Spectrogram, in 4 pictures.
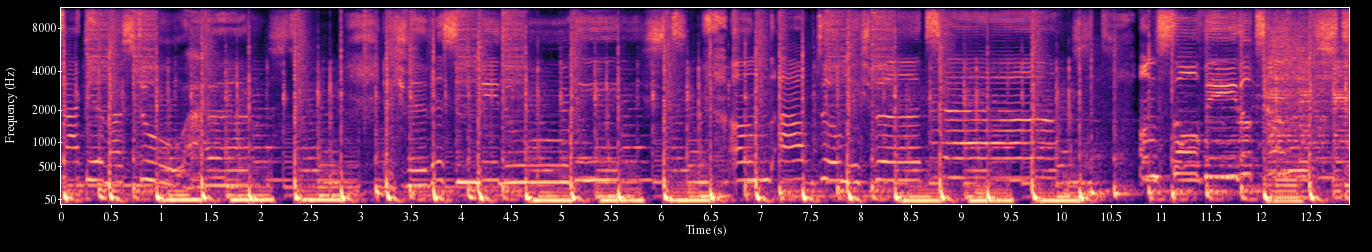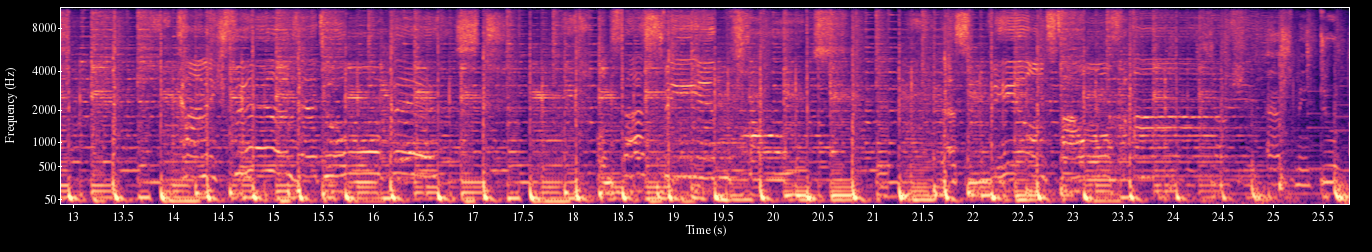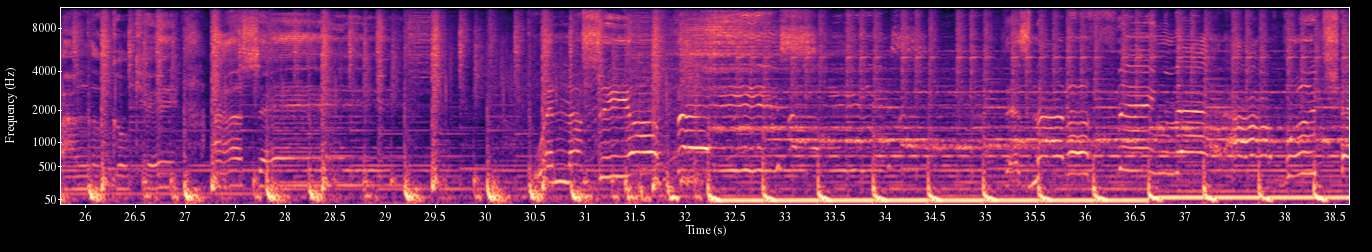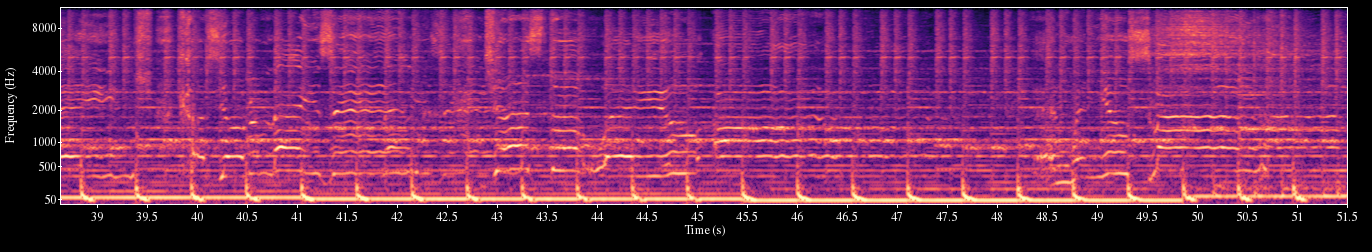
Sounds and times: Soul music: 0.0s - 51.5s.

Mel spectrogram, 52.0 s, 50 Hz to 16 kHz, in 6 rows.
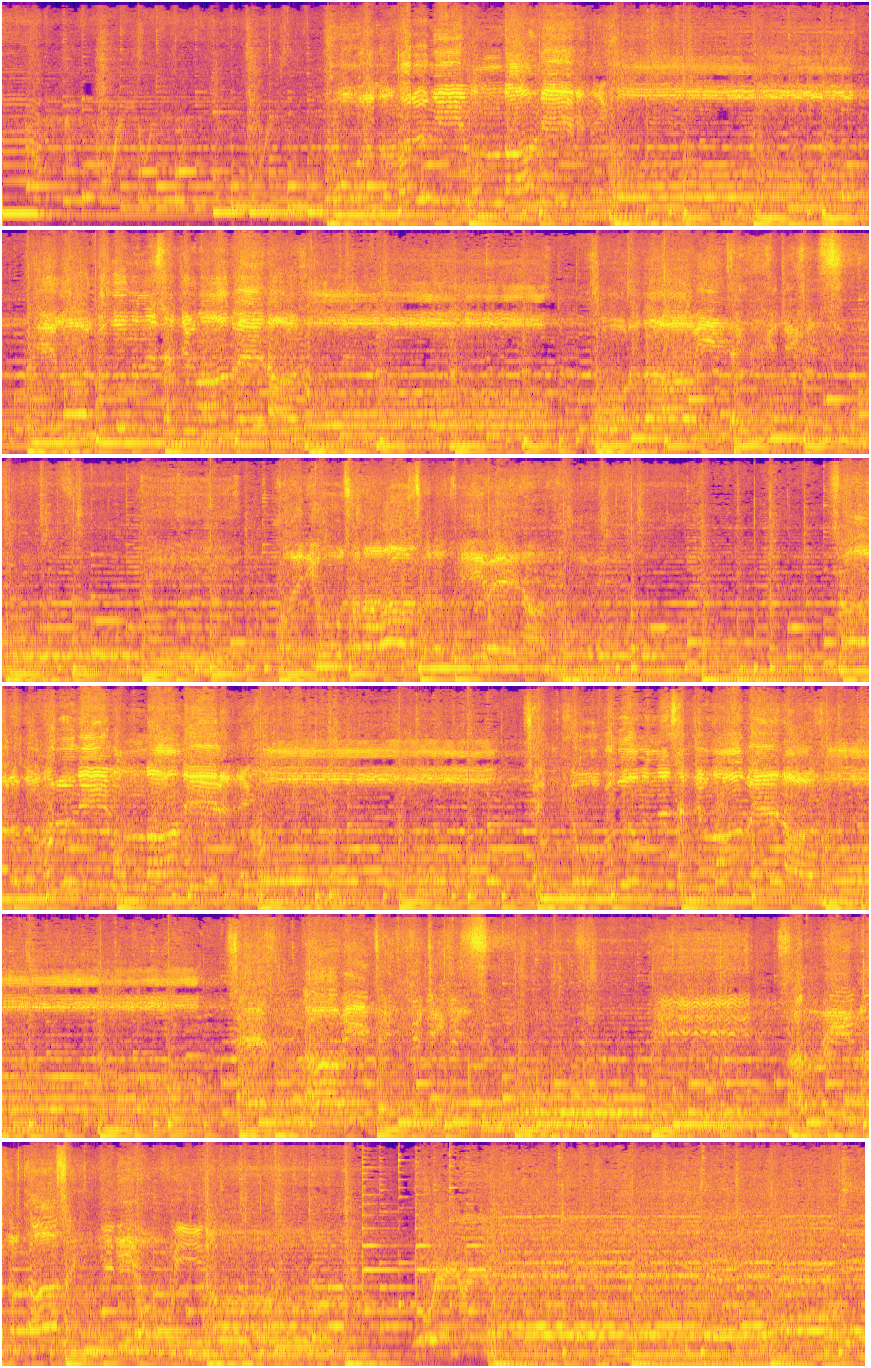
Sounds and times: Folk music: 0.0s - 51.9s.

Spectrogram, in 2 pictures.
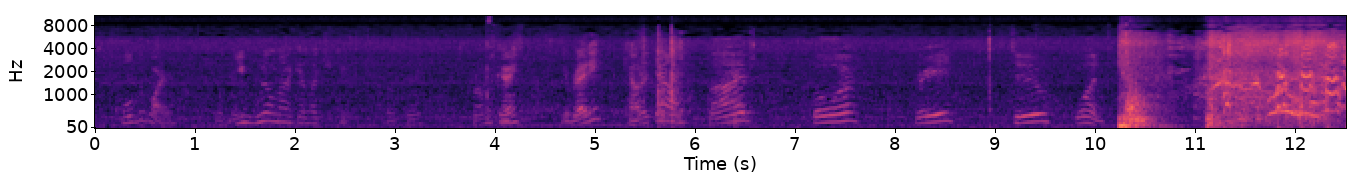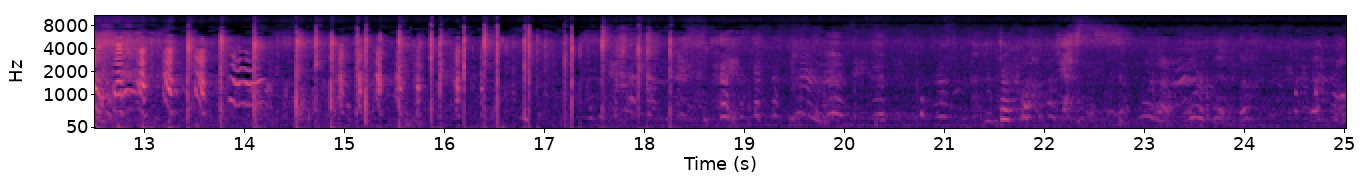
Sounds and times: Speech: 9.2s - 10.1s.

